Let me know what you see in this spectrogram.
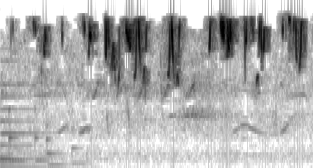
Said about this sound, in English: The red-backed fairy wren is a tiny, perky songbird that lives in the scrublands of northern and northeastern Australia. It's highly territorial.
